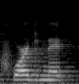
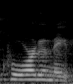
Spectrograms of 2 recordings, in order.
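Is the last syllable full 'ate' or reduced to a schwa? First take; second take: reduced; full. First: The last syllable is a short reduced schwa. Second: The last syllable is a full 'ate' sound. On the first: The word is used as an adjective. "If it's a noun or an adjective, what we have is a short, reduced sound with the sound of schwa" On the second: The word is used as a verb. "If it's a verb, it's going to be long, ate"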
